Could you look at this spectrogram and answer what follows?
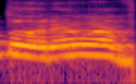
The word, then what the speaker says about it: dorama: O termo dorama vem da pronúncia japonesa da palavra drama.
